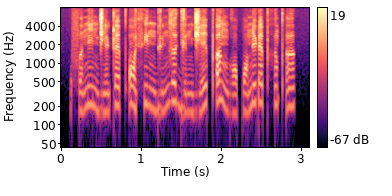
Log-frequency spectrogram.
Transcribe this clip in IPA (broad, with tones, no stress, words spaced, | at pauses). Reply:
fə˨nĩ˧ nd͡ʒẽ˨ʈɛ˧pʼɔ˦˨ fʲə̃˧ŋɡy˨ nzə˦ɡʲə˨ nd͡ʒe˨˦pʼɐ˦ŋɡɔ˨ pɔ˨ni˦ɽɛ˦ pʰə̃˦pʼə̃˦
